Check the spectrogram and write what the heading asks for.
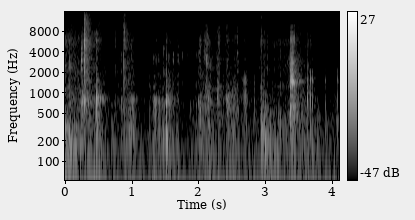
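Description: Faint scattered clicks and rubbing of a rubber Canadian C3 gas mask being handled and opened up.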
